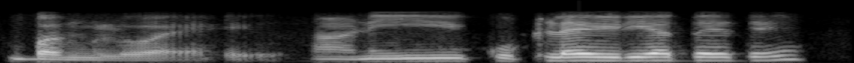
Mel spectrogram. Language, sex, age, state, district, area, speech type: Marathi, male, 60+, Maharashtra, Palghar, urban, conversation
